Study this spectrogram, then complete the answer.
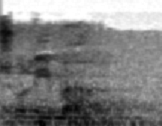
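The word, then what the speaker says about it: سُلِبَ: bacanya itu sulibah.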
